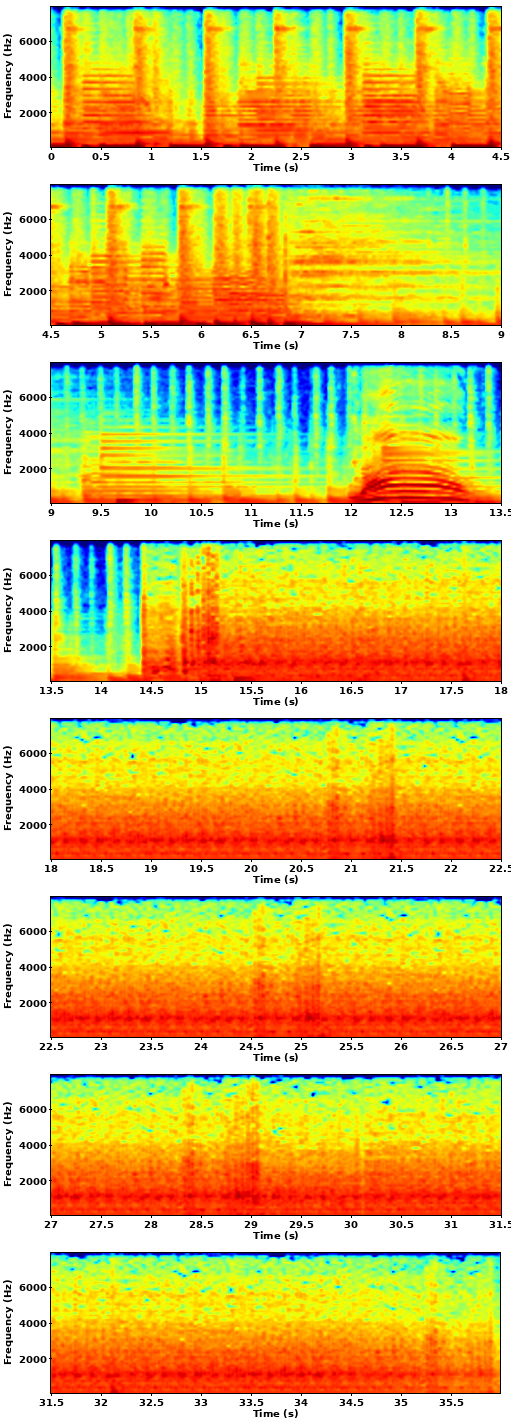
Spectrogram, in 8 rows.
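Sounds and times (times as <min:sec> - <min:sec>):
tractor engine idling: 0:14.4 - 0:35.9.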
